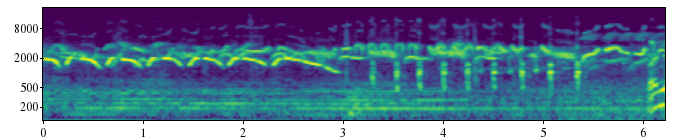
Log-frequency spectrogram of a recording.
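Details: Tame Chinese hwamei in a cage sings a string of arching whistles, then quick sharp chips and a rising trill, all loud and clear.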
